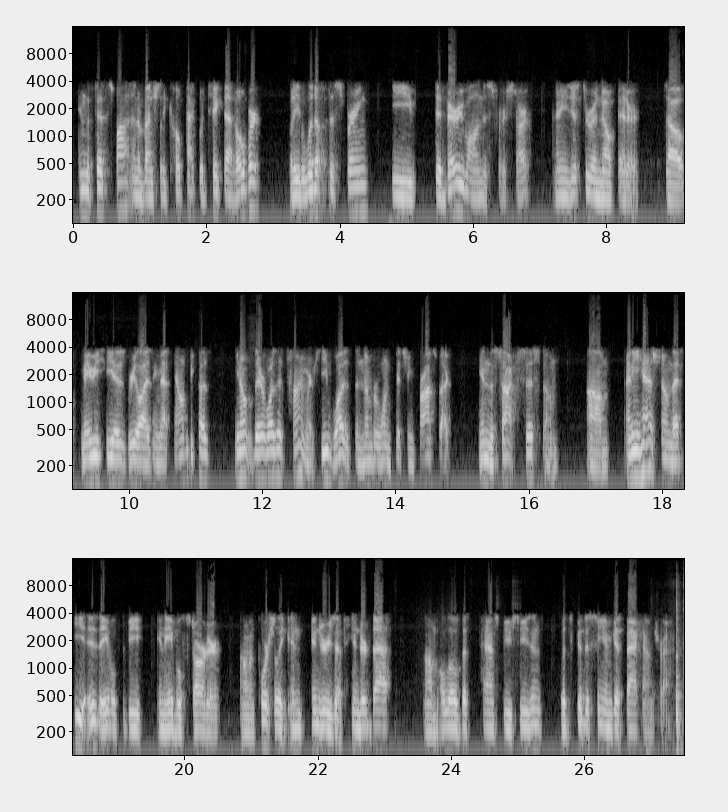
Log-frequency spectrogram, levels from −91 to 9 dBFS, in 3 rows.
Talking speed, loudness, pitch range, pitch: 210 wpm, -15 LUFS, 105-125 Hz, 115 Hz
